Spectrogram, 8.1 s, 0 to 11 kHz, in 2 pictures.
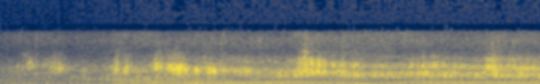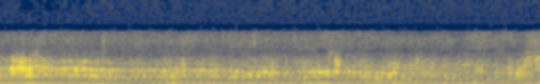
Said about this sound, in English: From where I was standing, that plane looked like it was crabbed 30 degrees.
